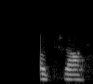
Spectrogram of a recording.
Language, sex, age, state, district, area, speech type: Urdu, female, 30-45, Uttar Pradesh, Gautam Buddha Nagar, urban, conversation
